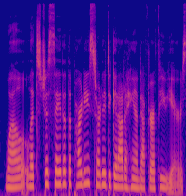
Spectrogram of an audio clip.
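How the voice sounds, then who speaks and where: With a plain, everyday voice, a woman talks at a fairly quick pace with ordinary pitch variation, the sound dry and close with no echo over a quiet background. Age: 20s. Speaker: storyteller. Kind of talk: first-person story narration.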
